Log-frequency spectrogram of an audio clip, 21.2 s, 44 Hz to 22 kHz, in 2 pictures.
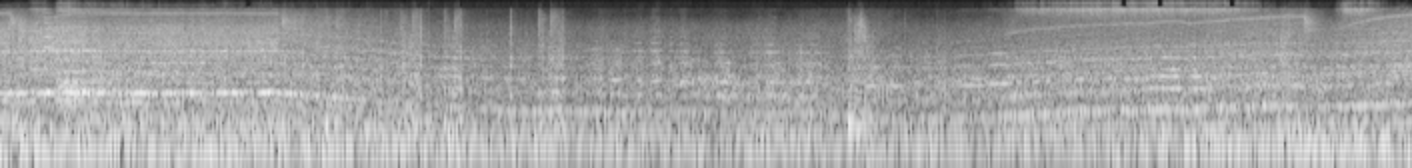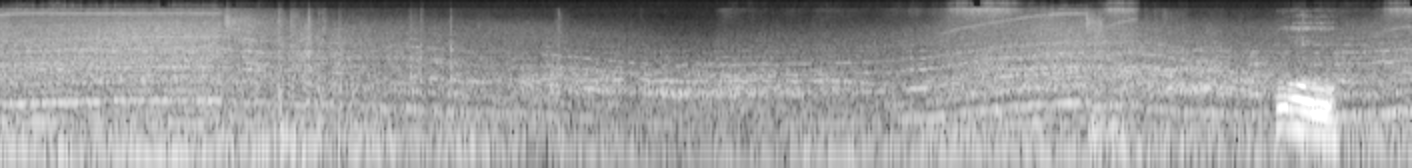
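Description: Corvette CX.R VGT Concept engine in Gran Turismo 7, a steady loud engine drone whose pitch rises and dips through repeated gear shifts, continuous throughout with a voice talking over it.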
